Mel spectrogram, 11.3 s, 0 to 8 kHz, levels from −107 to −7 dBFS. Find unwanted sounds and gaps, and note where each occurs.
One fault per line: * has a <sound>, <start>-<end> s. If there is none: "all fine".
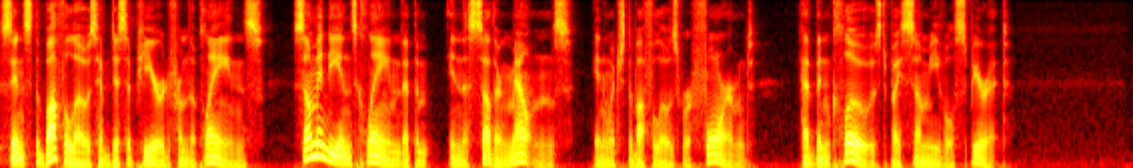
all fine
